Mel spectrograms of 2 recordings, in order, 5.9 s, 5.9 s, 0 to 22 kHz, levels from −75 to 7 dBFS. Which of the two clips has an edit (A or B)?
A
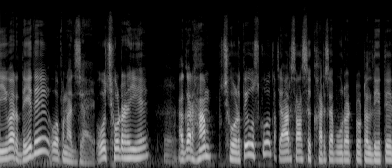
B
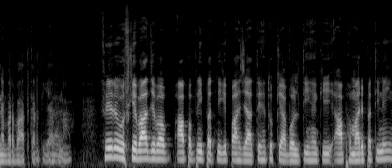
A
